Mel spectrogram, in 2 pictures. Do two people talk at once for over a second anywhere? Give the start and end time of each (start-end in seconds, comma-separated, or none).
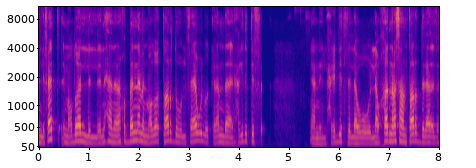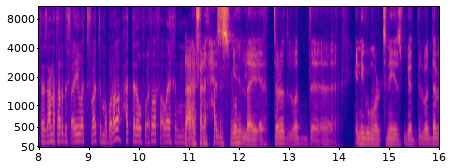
none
